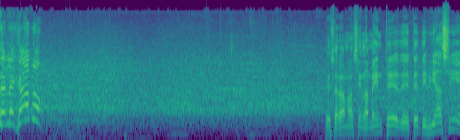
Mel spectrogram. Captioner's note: applause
